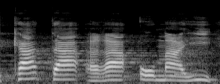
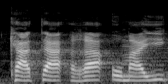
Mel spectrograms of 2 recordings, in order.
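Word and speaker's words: καταράομαι: A-L-A-H, et le grec, c'est Kataraomai. Kataraomai, K-A-T-A-R-A-O-M-A-I, Kataraomai.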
